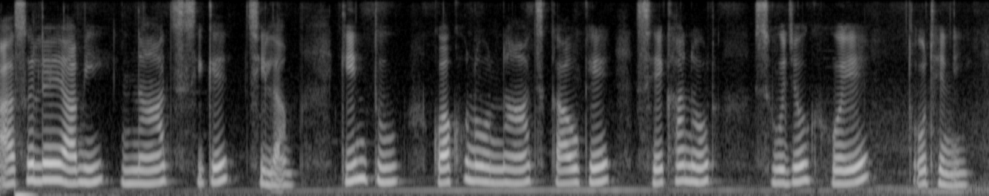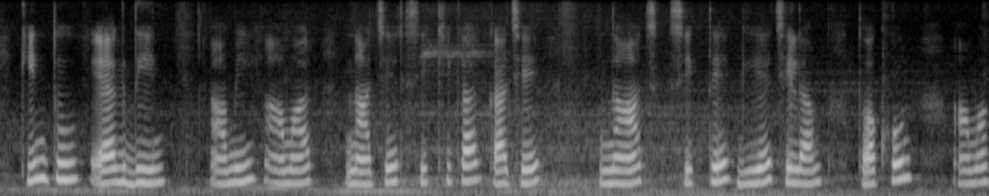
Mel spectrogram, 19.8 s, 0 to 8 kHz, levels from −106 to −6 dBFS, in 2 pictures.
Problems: constant background noise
